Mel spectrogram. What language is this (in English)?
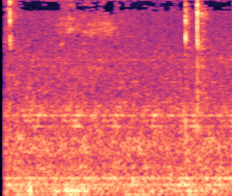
Urdu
